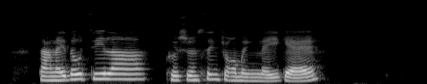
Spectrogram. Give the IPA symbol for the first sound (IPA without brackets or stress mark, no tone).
t̪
